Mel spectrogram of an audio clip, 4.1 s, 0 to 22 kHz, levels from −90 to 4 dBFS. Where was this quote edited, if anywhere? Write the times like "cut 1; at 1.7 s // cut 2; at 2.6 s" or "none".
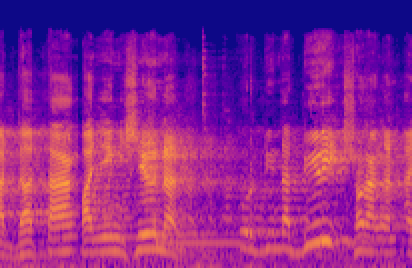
cut 1; at 0.7 s // cut 2; at 2.4 s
